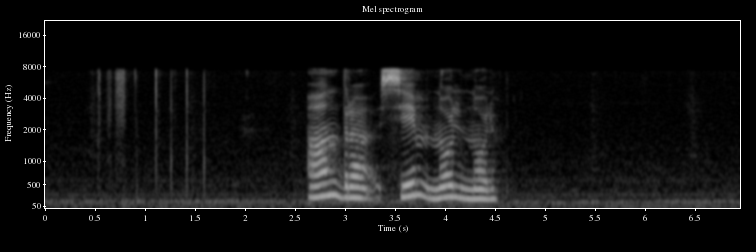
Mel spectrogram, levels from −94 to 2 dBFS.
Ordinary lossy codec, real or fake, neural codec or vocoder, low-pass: none; real; none; none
